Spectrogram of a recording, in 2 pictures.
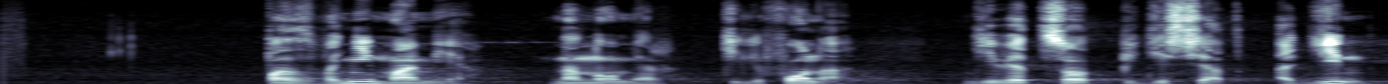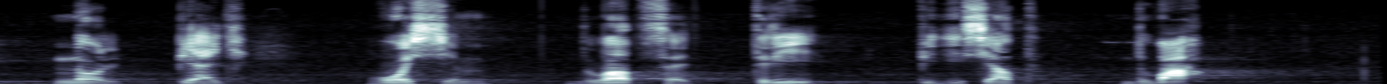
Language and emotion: Russian, neutral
